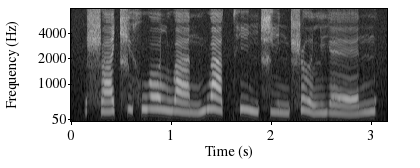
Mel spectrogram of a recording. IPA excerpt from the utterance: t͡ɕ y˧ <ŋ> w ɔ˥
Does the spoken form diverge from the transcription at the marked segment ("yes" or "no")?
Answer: yes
